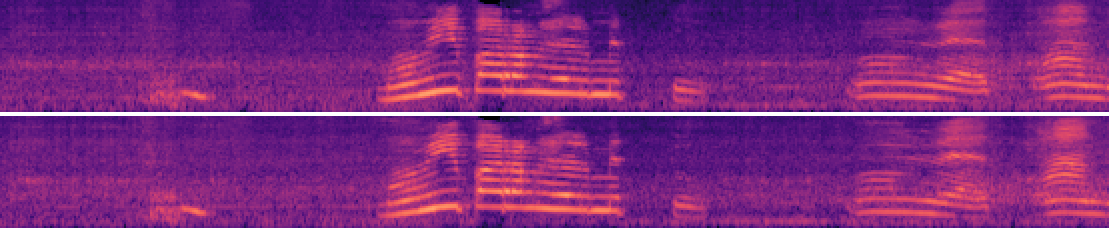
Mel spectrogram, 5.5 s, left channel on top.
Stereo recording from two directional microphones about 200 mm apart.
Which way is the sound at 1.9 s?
5° right (ahead or behind).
